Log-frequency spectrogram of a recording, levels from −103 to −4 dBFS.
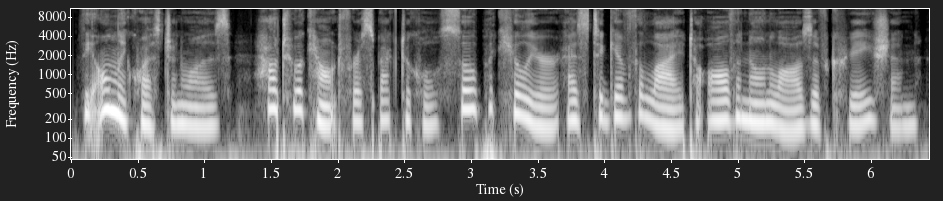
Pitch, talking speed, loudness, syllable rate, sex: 185 Hz, 225 wpm, -17 LUFS, 5.4 syllables/s, female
